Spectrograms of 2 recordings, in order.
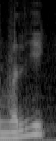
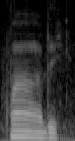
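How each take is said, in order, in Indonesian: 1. Vokal setelah m pendek. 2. Vokal setelah m panjang. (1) "kalau Malik berarti dia penguasa ataupun raja" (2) "dibaca dipanjang dua alif pada mim"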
